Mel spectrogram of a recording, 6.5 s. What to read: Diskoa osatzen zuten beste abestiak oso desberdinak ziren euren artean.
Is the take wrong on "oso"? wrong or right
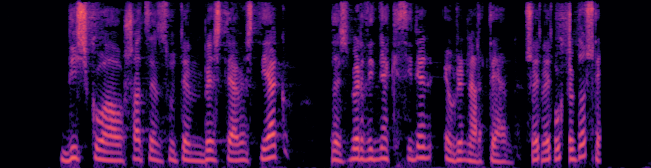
wrong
